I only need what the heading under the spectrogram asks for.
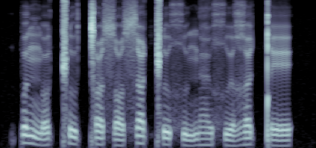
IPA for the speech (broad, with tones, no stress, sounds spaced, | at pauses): p ʌ˦ ŋ ɔ˨˦ ǁ o˦˨ ǀ ʊ˧ sˤ œ˨ sˤ ɯ˦ ǁ ʊ˧ χʷ ɯ˨ ŋ a̤˦ χʷ ɯ˨ ʁ ʌ˦ ǃ ɛ˧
